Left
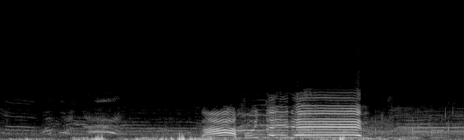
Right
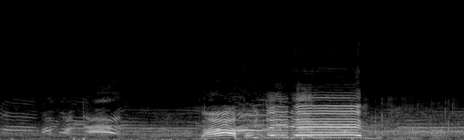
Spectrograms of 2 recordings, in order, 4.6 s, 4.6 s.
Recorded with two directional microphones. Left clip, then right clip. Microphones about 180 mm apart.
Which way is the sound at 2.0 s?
55° right (ahead or behind).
